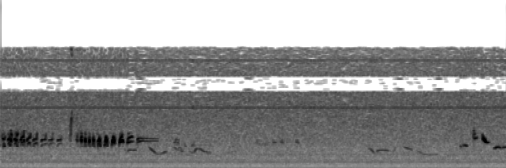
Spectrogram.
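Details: An osprey at Glaslyn pipes as it lands, a rapid burst of high, whistled notes, then scattered softer chirps, over a steady electrical hum and low background rumble.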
